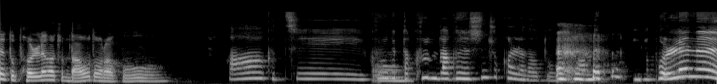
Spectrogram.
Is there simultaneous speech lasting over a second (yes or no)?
no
